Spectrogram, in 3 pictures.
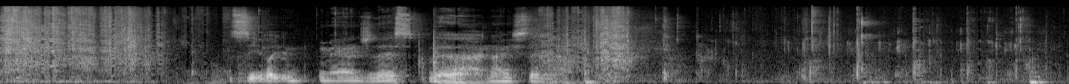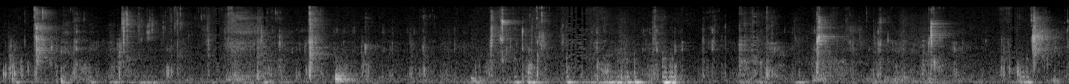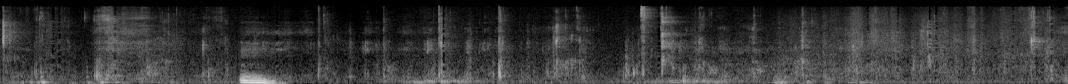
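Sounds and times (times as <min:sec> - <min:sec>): person chewing pizza: 0:00.0 - 0:02.6, 0:04.4 - 0:32.0
wet mouth clicks and smacks: 0:06.6 - 0:12.5, 0:13.2 - 0:15.0, 0:20.9 - 0:23.6.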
